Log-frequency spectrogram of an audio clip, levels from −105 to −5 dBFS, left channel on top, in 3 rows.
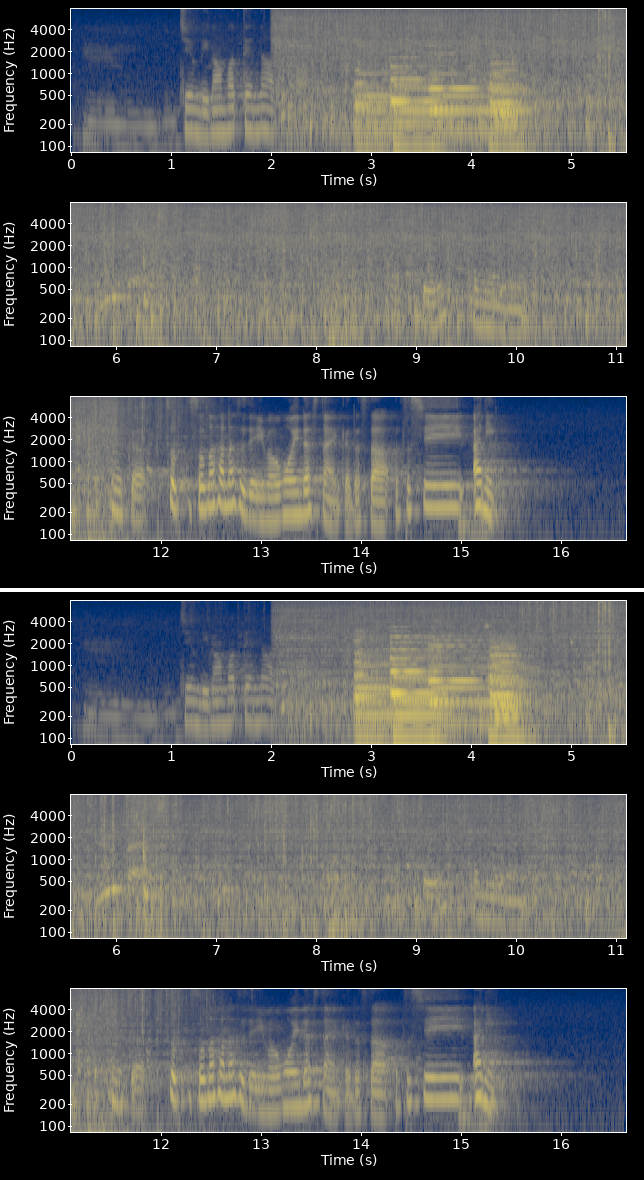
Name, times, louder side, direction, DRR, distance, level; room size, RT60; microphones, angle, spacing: voice 1, 0.1-1.2 4.0-5.6 6.3-7.2 7.6-9.1 10.9-11.6 15.0-15.2, left 1 dB, 70° left, 5 dB, 2.1 m, -58 dB
voice 2, 1.1-2.4 8.8-10.2 11.5-15.4, left 2 dB, 35° left, 9 dB, 0.5 m, -38 dB
sound 1, 2.0-11.6, left 2 dB, 55° left, 2.0 m, -42 dB
sound 2, 2.7-13.1, right 3 dB, 5° right, 1.0 m, -43 dB
sound 3, 2.8-4.7 5.0-6.6 7.1-7.3, right 4 dB, 55° right, 0.5 m, -30 dB
14.5 x 12.0 x 6.5 m, 1.5 s
head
